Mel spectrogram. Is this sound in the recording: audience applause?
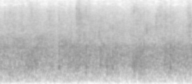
yes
